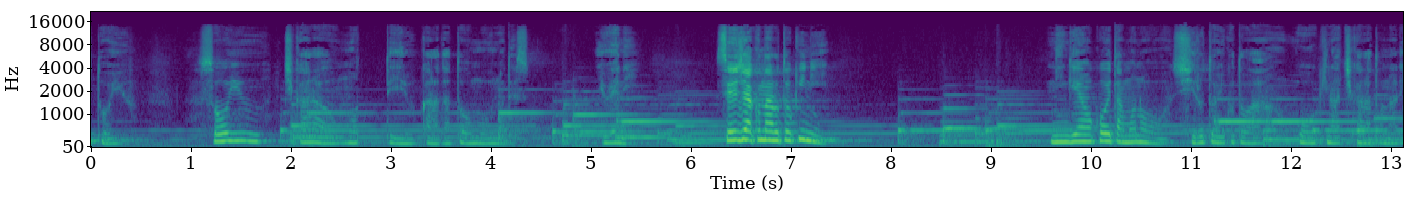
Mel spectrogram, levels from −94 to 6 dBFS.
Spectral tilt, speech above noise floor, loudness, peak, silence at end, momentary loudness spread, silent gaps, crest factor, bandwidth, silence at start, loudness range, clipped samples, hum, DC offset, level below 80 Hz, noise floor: -5 dB/octave; 26 dB; -27 LUFS; -4 dBFS; 0 s; 17 LU; none; 24 dB; 15 kHz; 0 s; 10 LU; under 0.1%; none; 0.2%; -56 dBFS; -52 dBFS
